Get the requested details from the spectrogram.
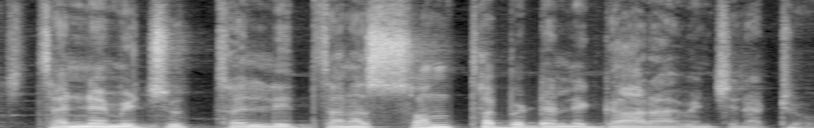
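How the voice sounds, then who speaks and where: An older man preaching a sermon, emphatic and rising to shouts at key points. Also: mid-range voice, normal speed.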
